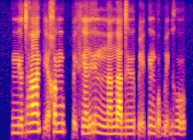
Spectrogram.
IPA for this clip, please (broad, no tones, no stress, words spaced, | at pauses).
mʲodʱãː pʲḛχʉ mupːḛfʲãrʲɐ nːã na dɨː ɓḛpʲũ bo̰ bḛɡʱuː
